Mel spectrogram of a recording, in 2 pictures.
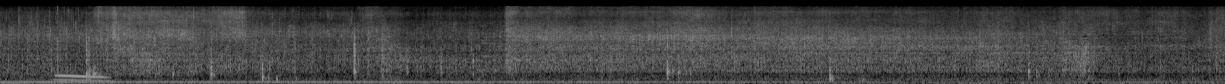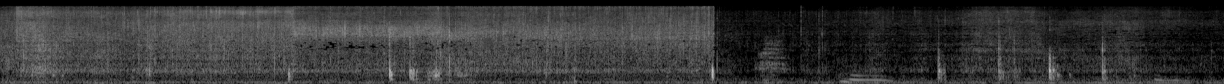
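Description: Frogs and potato chunks frying in a steel wok over a wood fire, with a steady loud sizzling hiss. About 19 seconds in the sizzle drops off suddenly, leaving a quieter stretch with scattered clicks.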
